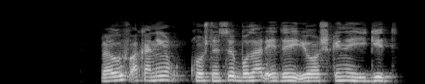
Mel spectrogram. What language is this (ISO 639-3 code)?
uzb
